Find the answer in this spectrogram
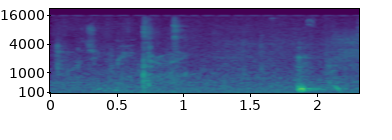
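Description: Soft whispering voices, with one brief louder, low sound near the end.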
